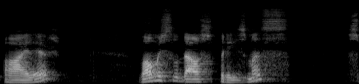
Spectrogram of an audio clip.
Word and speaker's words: Euler: Dentro dos poliedros, nós estudamos a relação de Euler, está escrito Euler, né? Se escreve assim, mas pronuncia-se Euler.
